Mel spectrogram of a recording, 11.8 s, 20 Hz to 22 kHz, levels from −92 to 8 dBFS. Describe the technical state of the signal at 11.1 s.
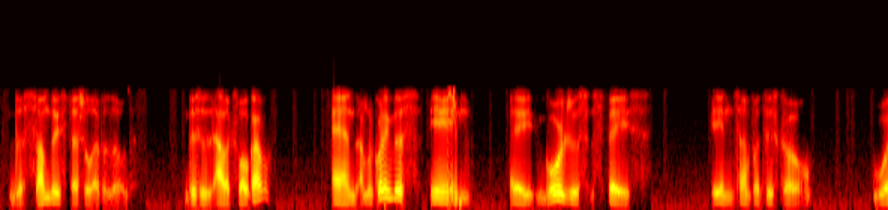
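At 11.1 s the speech is still passing through the Codec 2 vocoder that colours the whole clip. The decoder rebuilds each voiced stretch from sine waves using only pitch, voicing, energy and a coarse spectral envelope, so the original waveform is discarded, and the heavy damage fits a 3.2 kbit/s mode. The speech sounds robotic and buzzy. On a spectrogram, energy stops below 300 Hz and above 3.5 kHz, with smeared, evenly spaced harmonic lines and no fine noise texture. The waveform has a regular, synthetic periodicity.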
